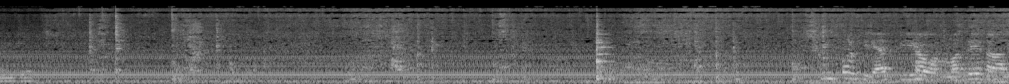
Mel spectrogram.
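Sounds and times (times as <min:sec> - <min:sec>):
steady hum: 0:00.0 - 0:10.0
vegetables sizzling in a pan: 0:00.0 - 0:10.0
metal spatula scraping a pan: 0:00.9 - 0:02.4, 0:03.5 - 0:05.3, 0:06.0 - 0:09.6
spatula knocking on pan: 0:06.0 - 0:06.2.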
